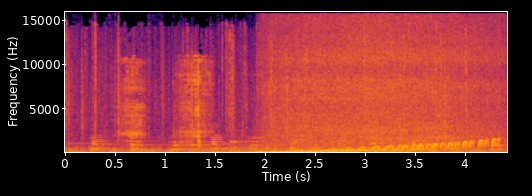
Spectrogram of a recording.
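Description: Cartoon sound effect of a fire hose cannon starting to spray water: a loud hiss begins about halfway through, with a fast pulsing tone climbing steadily in pitch over it. Light background music plays before the spray starts.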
